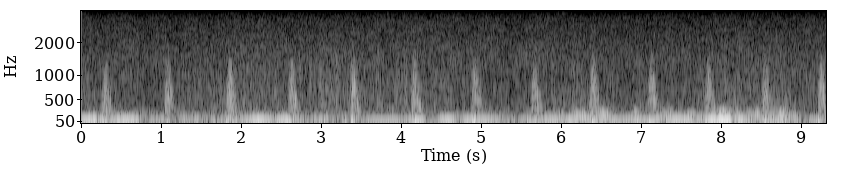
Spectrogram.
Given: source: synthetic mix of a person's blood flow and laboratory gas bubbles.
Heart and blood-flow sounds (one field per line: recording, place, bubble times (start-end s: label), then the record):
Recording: Doppler ultrasound of blood flow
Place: subclavian vein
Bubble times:
no bubbles
From the record:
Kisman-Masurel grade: 000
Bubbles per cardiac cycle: 0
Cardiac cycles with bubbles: 0%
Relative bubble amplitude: no bubbles discernible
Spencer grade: 0 (complete lack of bubble signals)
